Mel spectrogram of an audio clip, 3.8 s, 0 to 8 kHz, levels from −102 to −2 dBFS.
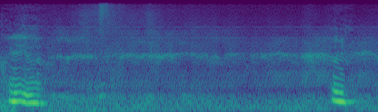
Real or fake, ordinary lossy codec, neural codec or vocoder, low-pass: fake; none; codec, 16 kHz, 1 kbps, FunCodec, trained on LibriTTS, 50 frames a second; 7.2 kHz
